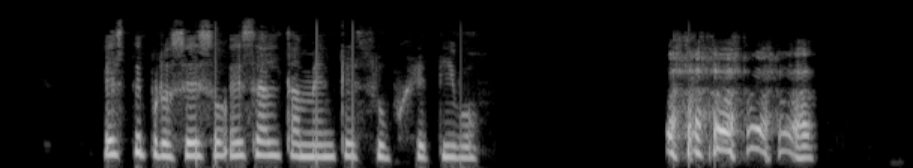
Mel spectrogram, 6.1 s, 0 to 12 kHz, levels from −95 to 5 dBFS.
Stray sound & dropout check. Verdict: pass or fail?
fail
